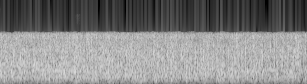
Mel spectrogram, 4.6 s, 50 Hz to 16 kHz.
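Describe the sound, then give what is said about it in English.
An audience applauds as a vote for contestant number 2 in a contest, dense overlapping hand claps forming a loud, continuous crackling wash with no voices and no break for the full few seconds. “Your applause only for number 2,”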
